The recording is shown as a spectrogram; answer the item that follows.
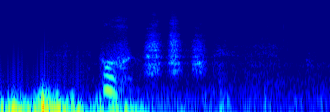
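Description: A man's drawn-out "ooh" falling in pitch, with a little laughter, over a low rumble.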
